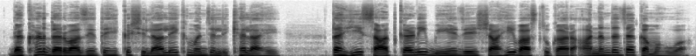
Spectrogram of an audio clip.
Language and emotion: Sindhi, neutral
